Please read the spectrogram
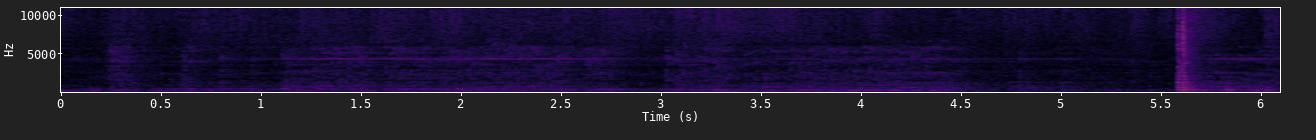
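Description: Curry gravy boiling in a nonstick kadhai over a high gas flame: a low, steady bubbling, with one short knock near the end.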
